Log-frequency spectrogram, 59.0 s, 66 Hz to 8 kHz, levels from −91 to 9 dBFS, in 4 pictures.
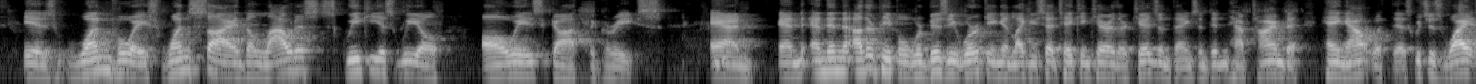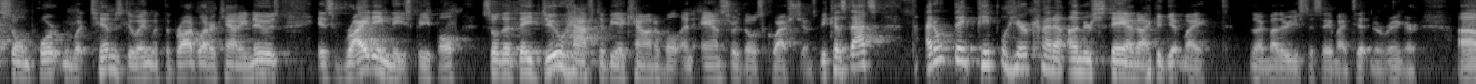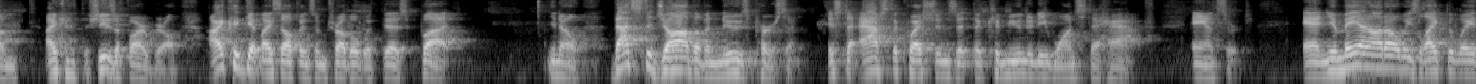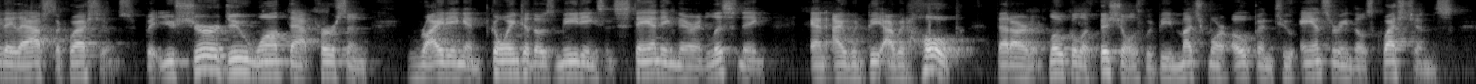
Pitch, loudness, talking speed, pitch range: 125 Hz, -22 LUFS, 190 wpm, 105-140 Hz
